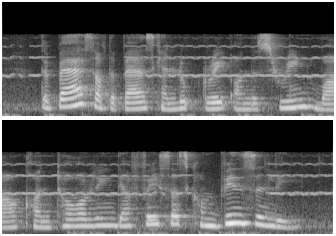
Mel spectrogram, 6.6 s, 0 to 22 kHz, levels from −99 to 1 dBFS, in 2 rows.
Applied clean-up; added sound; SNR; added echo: none; Wind instrument, woodwind instrument; 14 dB; none.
